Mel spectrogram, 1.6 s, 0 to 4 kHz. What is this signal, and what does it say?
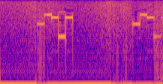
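Five-tone selective call (ZVEI), heard as quick runs of five tones, tones of about 70 ms. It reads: 88040
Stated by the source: ZVEI five-tone call 88177 received by SDR.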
